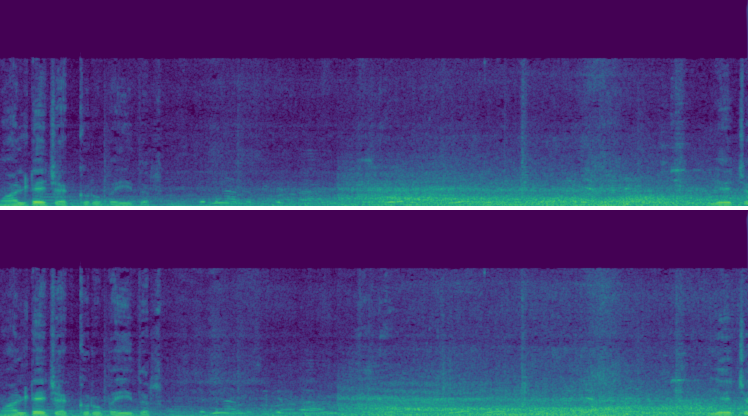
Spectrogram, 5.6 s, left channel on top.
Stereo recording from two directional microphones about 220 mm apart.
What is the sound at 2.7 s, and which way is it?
Vehicle, centre (ahead or behind).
